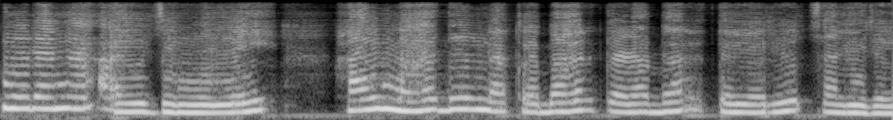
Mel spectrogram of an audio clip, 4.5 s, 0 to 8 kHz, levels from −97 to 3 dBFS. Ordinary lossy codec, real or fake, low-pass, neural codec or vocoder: none; fake; 7.2 kHz; codec, 44.1 kHz, 2.6 kbps, SNAC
